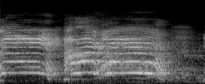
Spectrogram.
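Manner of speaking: put-on very high, slow childish squeal of delight; drawn-out squeaky kid voice; child wanting sweets. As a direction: play a kid grabbing at sweets.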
